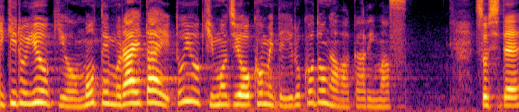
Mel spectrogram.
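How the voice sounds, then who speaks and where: A woman speaks with a Chinese accent at a high pitch and a fairly quick pace. Her loudness swings widely, while her pitch varies in an ordinary way. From China. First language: Chinese (speaking Japanese). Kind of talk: speech contest presentation. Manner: formal.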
